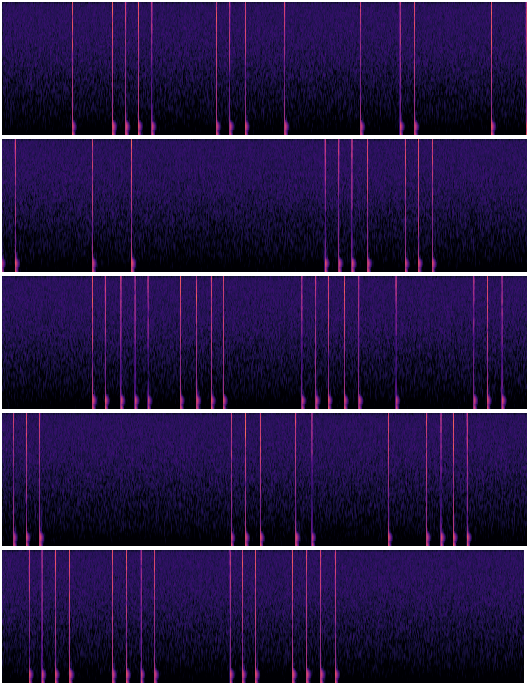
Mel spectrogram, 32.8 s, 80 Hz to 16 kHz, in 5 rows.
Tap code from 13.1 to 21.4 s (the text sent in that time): YVN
